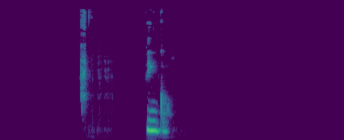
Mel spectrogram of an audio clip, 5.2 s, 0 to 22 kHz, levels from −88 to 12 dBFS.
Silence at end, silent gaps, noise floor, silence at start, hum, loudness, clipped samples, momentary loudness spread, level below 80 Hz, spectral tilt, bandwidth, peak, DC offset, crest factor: 2.65 s; none; -89 dBFS; 1.2 s; none; -28 LUFS; under 0.1%; 14 LU; -88 dBFS; -3 dB/octave; 16.5 kHz; -12 dBFS; under 0.1%; 22 dB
